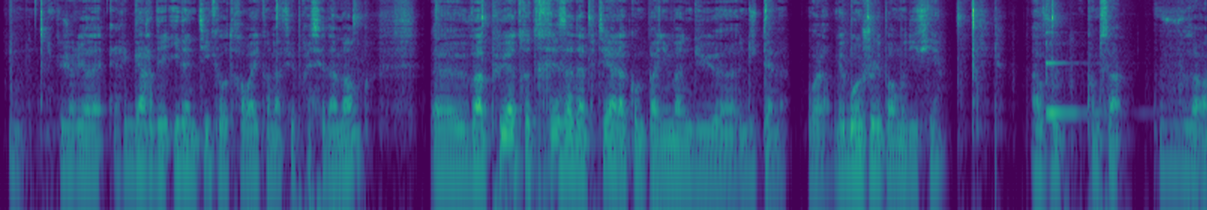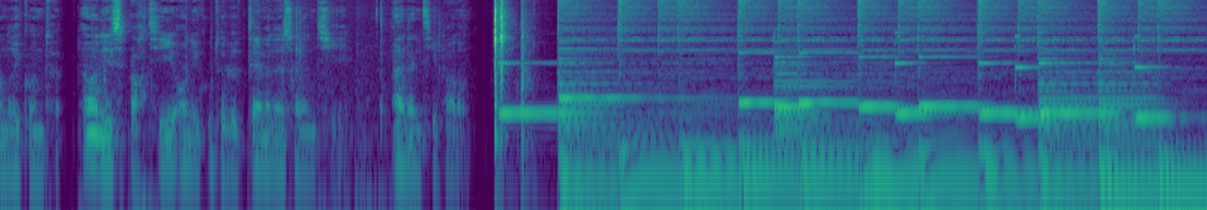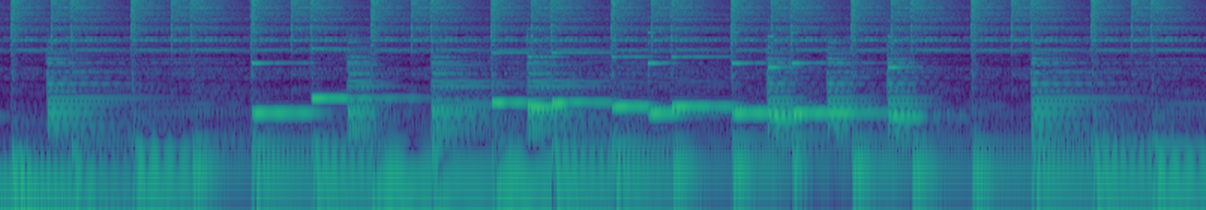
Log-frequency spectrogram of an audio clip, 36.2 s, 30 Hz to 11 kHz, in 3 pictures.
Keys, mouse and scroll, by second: 2.6 click, 4.2 click, 5.3 click, 7.5-8.7 drag, 9.1 click, 10.3 click, 16.9 space.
